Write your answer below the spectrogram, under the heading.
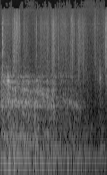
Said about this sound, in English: Say, Jack, look at that beautiful car driving in. Gee, what a car. A chauffeur in uniform and everything.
